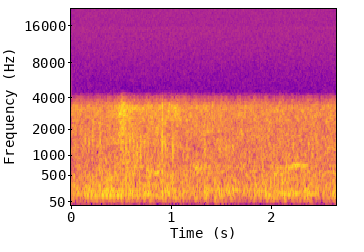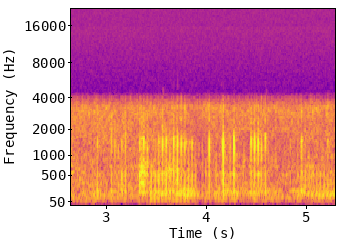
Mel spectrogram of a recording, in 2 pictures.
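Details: Tinker, a workplace cat, purring close by indoors: a low, steady rumbling hum throughout, with brief clicks and rustling bursts around the middle and end.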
